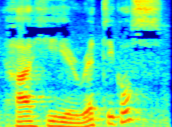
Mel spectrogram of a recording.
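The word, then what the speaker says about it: αἱρετικός: um it's the greek word right there it's pronounced hajireticos from the same 140.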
